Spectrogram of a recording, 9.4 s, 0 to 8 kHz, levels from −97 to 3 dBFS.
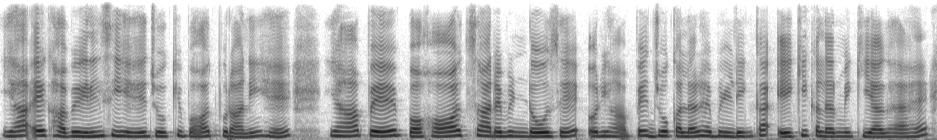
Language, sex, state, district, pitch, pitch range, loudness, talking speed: Hindi, female, Uttar Pradesh, Hamirpur, 245 Hz, 230-265 Hz, -20 LUFS, 200 wpm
